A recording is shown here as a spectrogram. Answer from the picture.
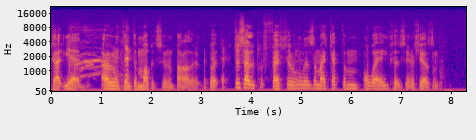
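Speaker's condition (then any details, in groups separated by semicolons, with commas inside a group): Partial glossectomy for tongue cancer, partial, 40% of right tongue; chemotherapy and radiation completed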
